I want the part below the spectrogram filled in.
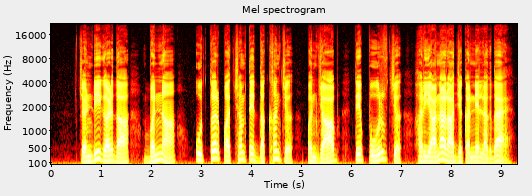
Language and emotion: Dogri, neutral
